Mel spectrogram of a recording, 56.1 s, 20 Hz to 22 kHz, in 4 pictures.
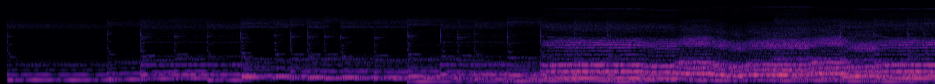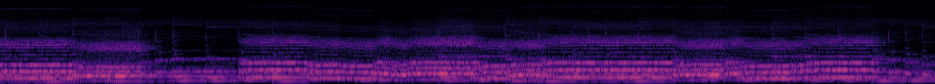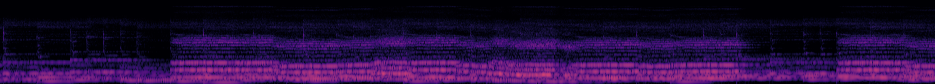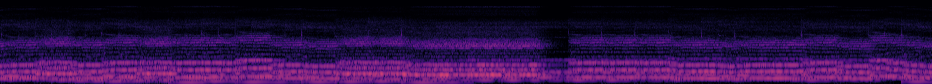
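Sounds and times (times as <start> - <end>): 
tenor singing a Sanctus: 1.7 - 56.0.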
